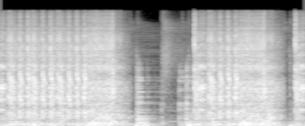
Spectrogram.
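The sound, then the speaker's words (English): An engine chugs loudly in rapid pulses, sputters and nearly cuts out for a moment as it stalls, then catches again and keeps running roughly, with no talking over it. “It's stalling.”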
